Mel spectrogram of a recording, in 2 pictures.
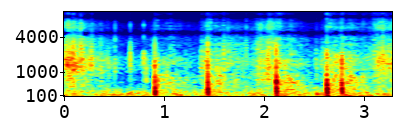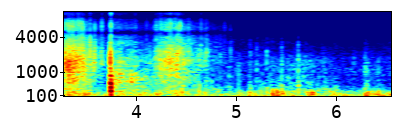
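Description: Fireworks bursting in the sky: about six sharp bangs in the first four seconds, with a crackling hiss around them. The sound dies down after about five seconds.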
